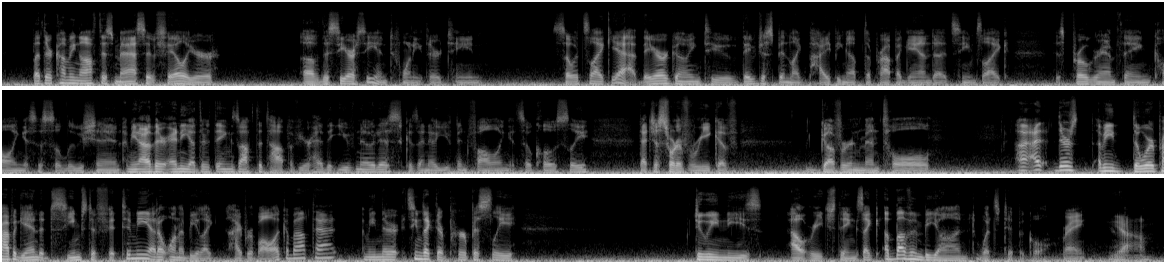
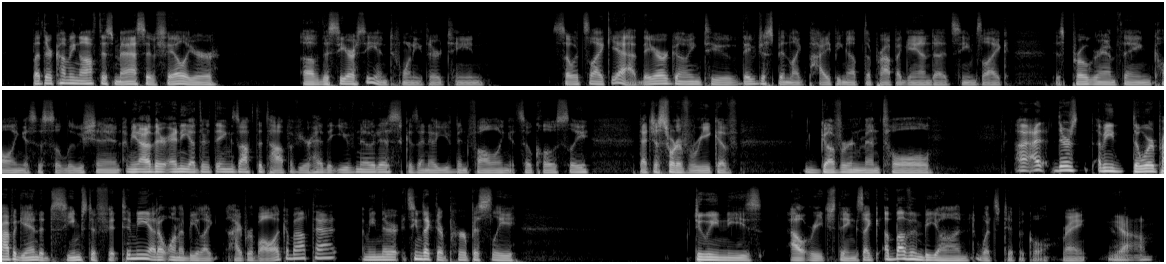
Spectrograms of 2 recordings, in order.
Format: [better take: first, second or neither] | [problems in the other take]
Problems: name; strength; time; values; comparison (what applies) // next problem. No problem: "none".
second | low rumble; faint; throughout; 25 dB below the speech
